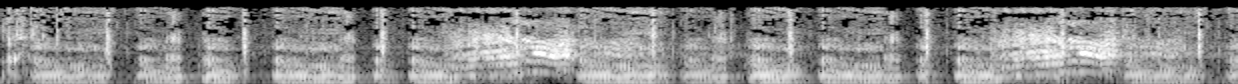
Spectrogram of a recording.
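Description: A crowd of pigs at a pig-breeding complex grunts and snorts almost continuously, with occasional higher squeals rising above the dense, noisy chorus.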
